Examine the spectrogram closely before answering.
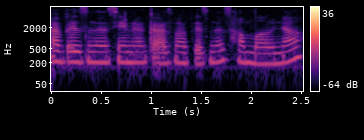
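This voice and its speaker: A woman's medium-pitched voice comes through with a dry, close sound and no echo. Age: 30s. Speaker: video blogger. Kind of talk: casual chat.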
